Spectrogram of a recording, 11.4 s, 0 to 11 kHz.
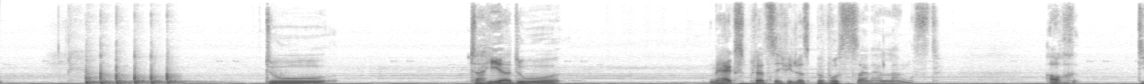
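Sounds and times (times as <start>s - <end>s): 
faint steady hum: 0.0s - 11.4s
fingers knocking on a glass pane: 0.8s - 2.3s
speech: 2.7s - 3.4s, 4.7s - 5.7s, 7.1s - 9.4s, 10.5s - 11.4s.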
